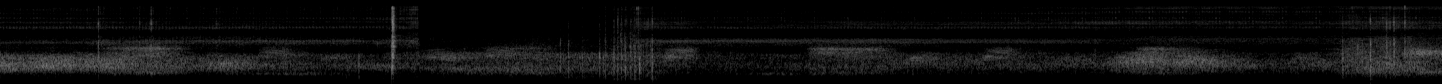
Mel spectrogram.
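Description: Faint open-air countryside ambience, a soft uneven background with no clear single source. One sharp click about four seconds in.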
